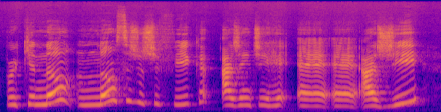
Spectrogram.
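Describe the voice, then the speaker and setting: A woman's voice: high-pitched, lively intonation, a little slow, mellow. A woman pastor with a Brazilian Portuguese accent, reading passages from a book and teaching on them in a conversational way, often checking in with her listeners. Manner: conversational, frequent tag questions.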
